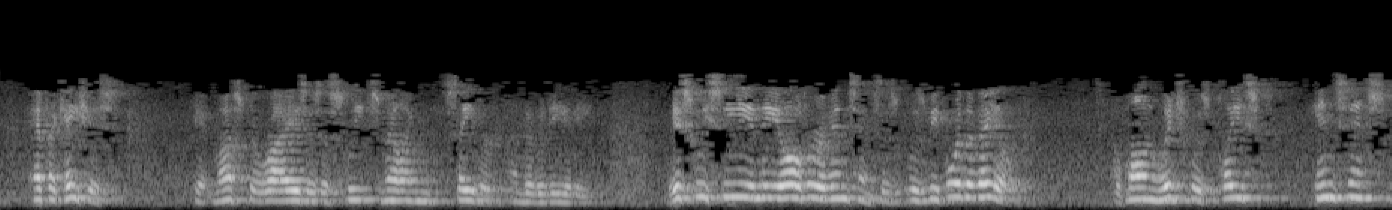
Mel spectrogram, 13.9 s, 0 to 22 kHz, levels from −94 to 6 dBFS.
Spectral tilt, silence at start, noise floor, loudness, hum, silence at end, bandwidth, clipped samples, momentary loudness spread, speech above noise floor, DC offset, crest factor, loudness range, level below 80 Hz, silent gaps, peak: -8.5 dB/octave; 0.15 s; -47 dBFS; -22 LUFS; none; 0 s; 5.4 kHz; under 0.1%; 16 LU; 25 dB; under 0.1%; 18 dB; 6 LU; -86 dBFS; none; -6 dBFS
